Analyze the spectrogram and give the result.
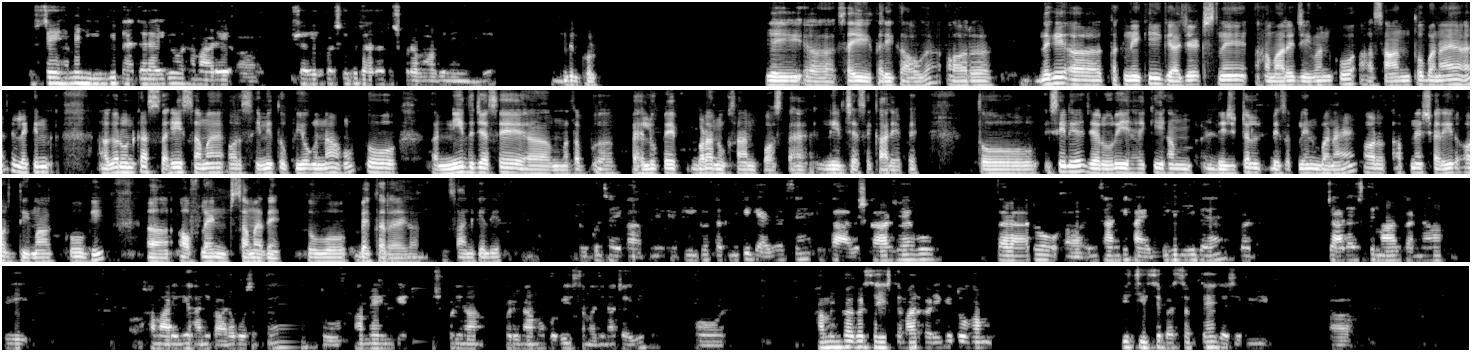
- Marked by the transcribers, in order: static; in English: "गैजेट्स"; in English: "डिजिटल डिसिप्लिन"; in English: "गैजेट्स"; in English: "बट"; distorted speech
- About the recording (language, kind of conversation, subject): Hindi, unstructured, क्या तकनीकी उपकरणों ने आपकी नींद की गुणवत्ता पर असर डाला है?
